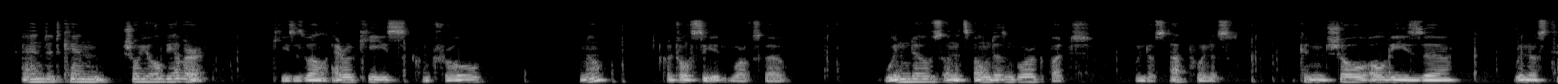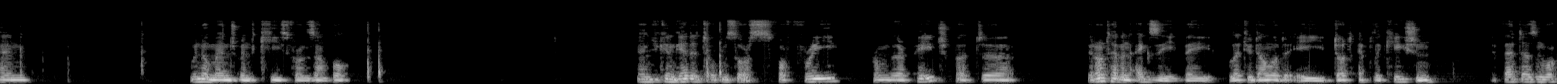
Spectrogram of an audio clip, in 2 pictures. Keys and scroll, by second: 1.7 Right, 2.1 Left, 2.4 Up, 2.4 Down, 6.3 ctrl+c, 11.5 super+Up, 11.9 super+Left, 12.7 super+Right, 12.9 super+Right, 13.6 super+Up, 14.0 super+Left, 14.9 super+Left, 15.7 super+Down, 16.0 super+Left, 16.5 super+Right, 23.0 alt+space, 26.6 alt+space.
